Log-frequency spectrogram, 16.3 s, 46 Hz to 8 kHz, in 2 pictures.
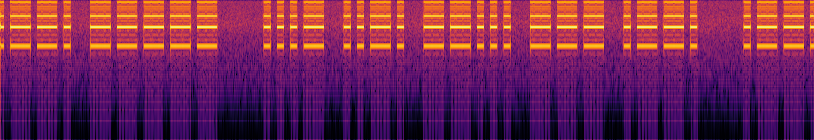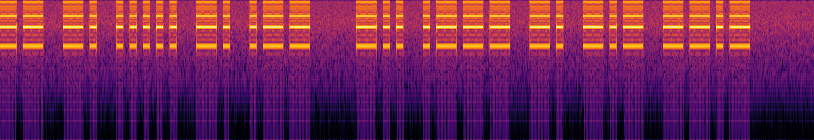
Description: Morse code, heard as electronic beeps, machine-sent, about 18 wpm, 1460 Hz. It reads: … VF7OP 1N5NW DJNKQ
